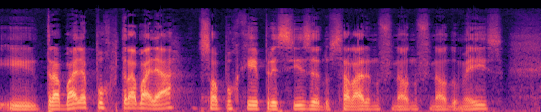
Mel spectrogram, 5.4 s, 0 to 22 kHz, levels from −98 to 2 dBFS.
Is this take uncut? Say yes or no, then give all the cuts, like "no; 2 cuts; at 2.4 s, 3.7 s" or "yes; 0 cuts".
no; 3 cuts; at 2.0 s, 3.2 s, 4.1 s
